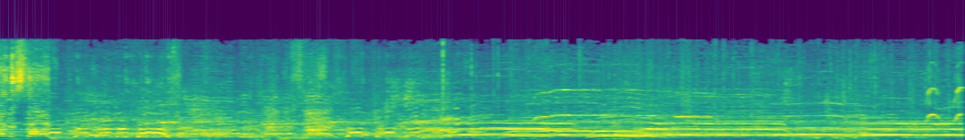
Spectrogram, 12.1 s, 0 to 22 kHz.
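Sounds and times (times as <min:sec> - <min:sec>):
crowd cheering and whooping: 0:00.6 - 0:12.0.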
